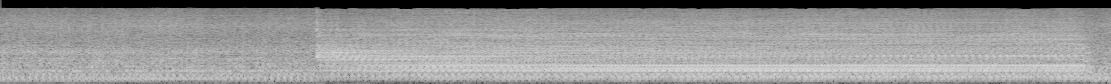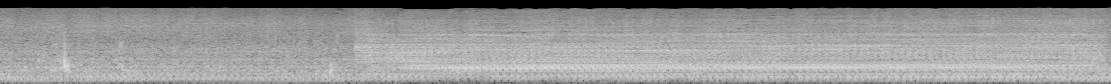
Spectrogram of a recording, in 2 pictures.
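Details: Dental lab model trimmer making the anterior cuts on a plaster study model, connecting each cuspid pencil mark to the anterior mark to form a point: loud steady grinding and whirring in two passes with a short quieter gap between.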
